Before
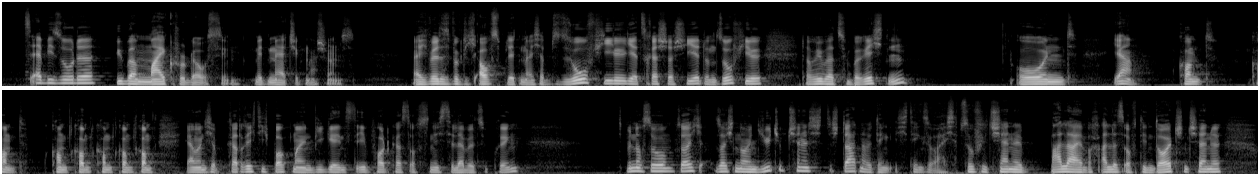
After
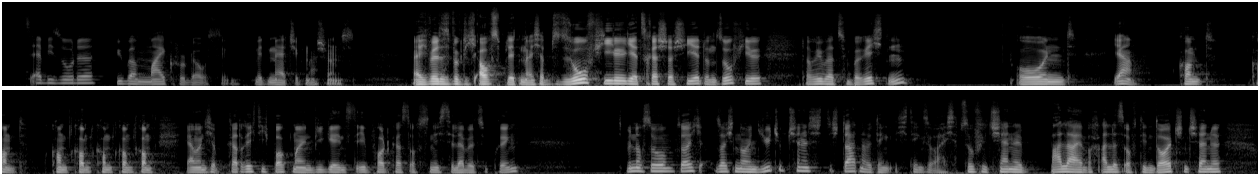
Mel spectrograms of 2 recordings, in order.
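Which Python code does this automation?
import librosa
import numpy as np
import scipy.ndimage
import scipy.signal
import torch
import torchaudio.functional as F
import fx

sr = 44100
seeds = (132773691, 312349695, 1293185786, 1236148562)

y = fx.gain(x, sr, db=fx.line((2.24, -17.0), (2.8, -9.5), (4.2, 1.0), (6.38, 1.0), (7.51, -6.0)))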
